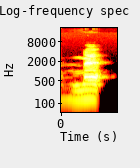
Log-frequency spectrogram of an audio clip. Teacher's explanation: நாவினுடைய நுனி அந்த மேல் அண்ணத்தினுடைய நடு பகுதியை தொடுவதால் நகரம் பிறக்குது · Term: மூணு சுழி நகரம்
